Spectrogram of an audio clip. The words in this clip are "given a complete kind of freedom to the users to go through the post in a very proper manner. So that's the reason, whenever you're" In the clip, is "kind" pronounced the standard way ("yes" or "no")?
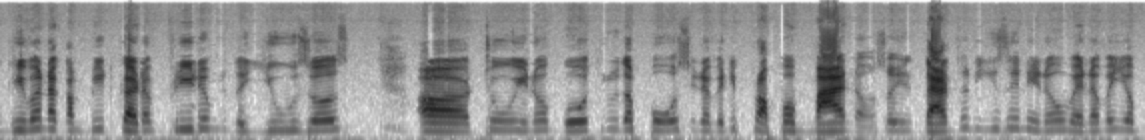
no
